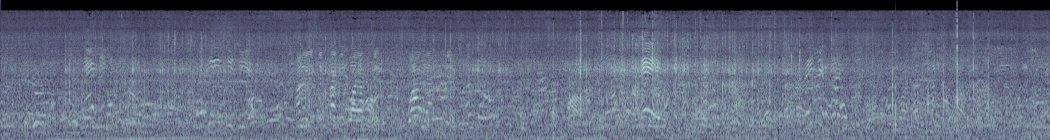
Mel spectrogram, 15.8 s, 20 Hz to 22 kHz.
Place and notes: Piazza Maggiolini, Parabiago, gente che parla
Gente che parla in piazza al termine di una calda giornata estiva
24 June, 21:37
